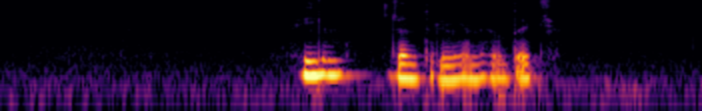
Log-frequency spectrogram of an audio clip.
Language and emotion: Russian, neutral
